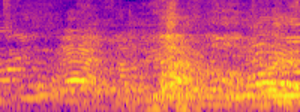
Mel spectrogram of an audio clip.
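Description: Several voices of a church congregation calling out overlapping responses during a pause in the preaching. Near the end the preacher's voice starts again.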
